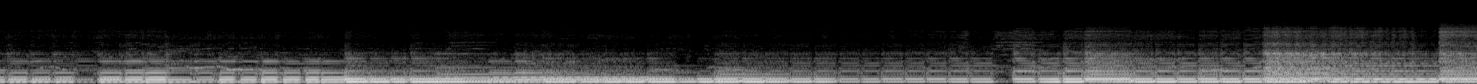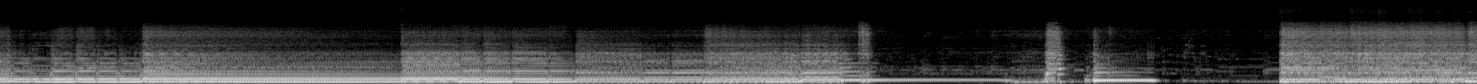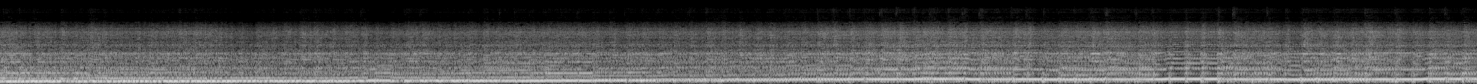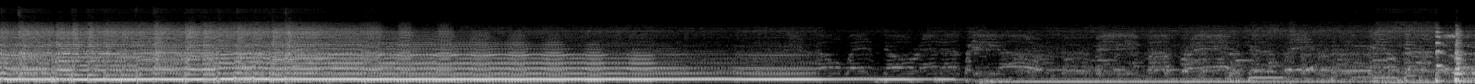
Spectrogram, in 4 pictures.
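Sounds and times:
guitar jam: 0.0s - 59.0s.

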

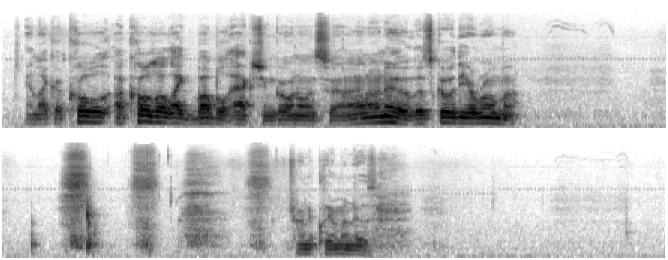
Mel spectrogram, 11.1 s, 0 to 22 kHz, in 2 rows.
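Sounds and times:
man breathing sharply through nose: 4.4s - 7.9s.

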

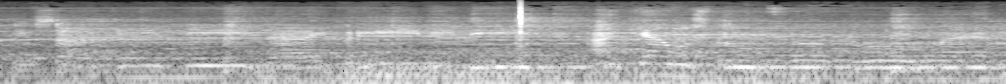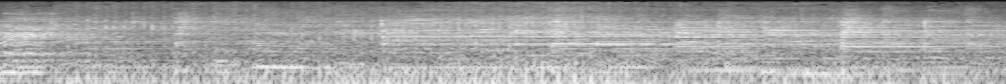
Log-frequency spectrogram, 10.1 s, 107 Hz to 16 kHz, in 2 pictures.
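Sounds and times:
distant live band music: 0.4s - 10.0s.

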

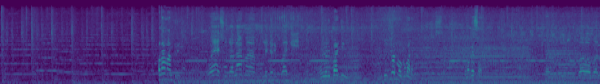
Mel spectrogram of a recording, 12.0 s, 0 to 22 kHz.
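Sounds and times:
man talking: 3.2s - 7.0s, 10.9s - 12.0s
truck engine running: 3.6s - 12.0s.

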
